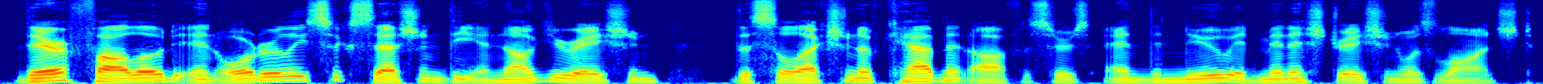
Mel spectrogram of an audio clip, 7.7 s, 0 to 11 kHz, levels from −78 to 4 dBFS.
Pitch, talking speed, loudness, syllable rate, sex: 110 Hz, 140 wpm, -21 LUFS, 5.6 syllables/s, male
